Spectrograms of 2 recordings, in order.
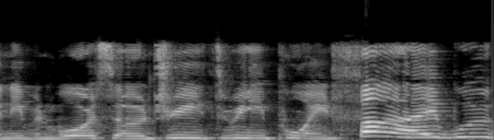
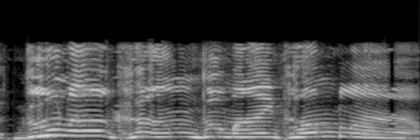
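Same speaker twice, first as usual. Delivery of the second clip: louder and higher, slow and deliberate; all caps emphasis; 5 semitones higher, 4 dB louder, slower than usual. Real, not acted. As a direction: say it like it's typed in all caps, a firm warning. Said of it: "all caps".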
